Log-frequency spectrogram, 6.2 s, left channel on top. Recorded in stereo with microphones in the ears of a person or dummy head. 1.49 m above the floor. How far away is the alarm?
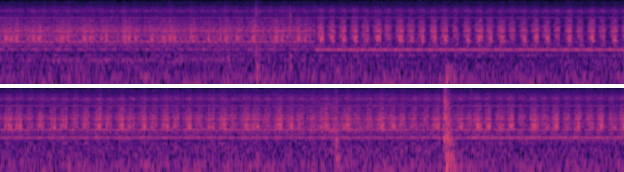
I don't hear an alarm.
